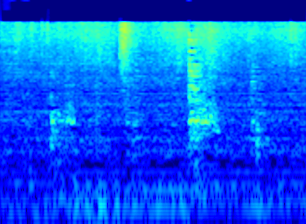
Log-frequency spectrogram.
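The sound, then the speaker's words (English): Cashews and peppers fry in a pan with a soft, steady sizzle. A few faint pops break through as the cashews start to brown. “I hear the cashews starting to pop, which means we're getting close to being done.”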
